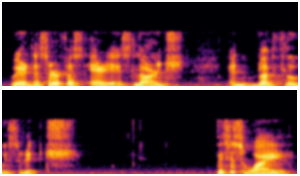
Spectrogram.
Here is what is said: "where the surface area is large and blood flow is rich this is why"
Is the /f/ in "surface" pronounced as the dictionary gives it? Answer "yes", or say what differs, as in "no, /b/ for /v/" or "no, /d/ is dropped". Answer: yes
